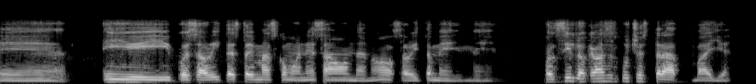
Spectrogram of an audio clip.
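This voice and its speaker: A man's unremarkable speaking voice at a fairly low pitch, with ordinary pitch variation, a moderate pace, and a dry, close sound with no echo. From Mexico. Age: 20s. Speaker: freestyle rapper. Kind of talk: interview. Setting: video call.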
